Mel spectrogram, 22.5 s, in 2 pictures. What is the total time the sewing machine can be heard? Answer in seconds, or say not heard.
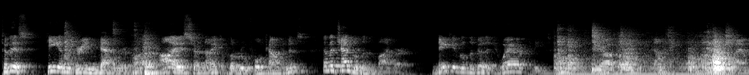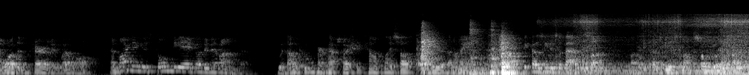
3 s.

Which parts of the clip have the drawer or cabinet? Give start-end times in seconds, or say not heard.
0.9-2.4, 8.3-11.1, 17.5-18.9.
